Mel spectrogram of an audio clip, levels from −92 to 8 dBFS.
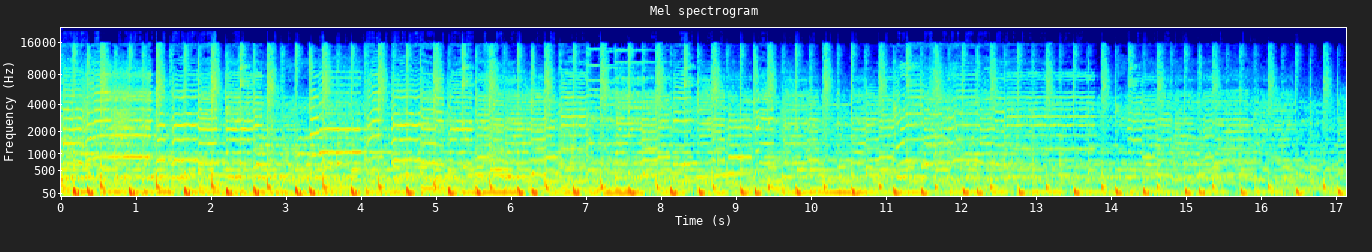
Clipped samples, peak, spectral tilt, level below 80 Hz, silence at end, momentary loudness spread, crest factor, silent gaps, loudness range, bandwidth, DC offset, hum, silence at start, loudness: under 0.1%; -4 dBFS; -4 dB/octave; -26 dBFS; 0 s; 8 LU; 18 dB; none; 6 LU; 16.5 kHz; under 0.1%; none; 0 s; -21 LUFS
